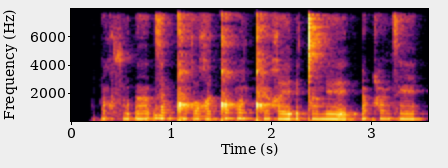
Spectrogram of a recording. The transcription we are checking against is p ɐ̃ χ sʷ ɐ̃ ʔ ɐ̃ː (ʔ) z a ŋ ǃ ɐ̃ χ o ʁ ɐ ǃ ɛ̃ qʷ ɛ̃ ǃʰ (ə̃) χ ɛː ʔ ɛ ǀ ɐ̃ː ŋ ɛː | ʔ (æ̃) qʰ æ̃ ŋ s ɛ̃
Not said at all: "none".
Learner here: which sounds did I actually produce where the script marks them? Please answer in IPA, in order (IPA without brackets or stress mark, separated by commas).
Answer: ʔ, æ̃, ɛ̃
